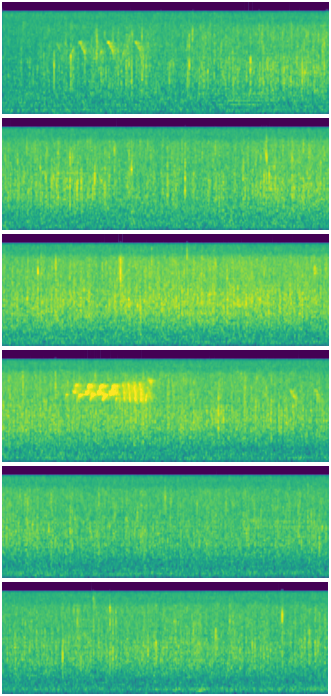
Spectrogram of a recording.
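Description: Light rain falling steadily, an even patter of many drops.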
